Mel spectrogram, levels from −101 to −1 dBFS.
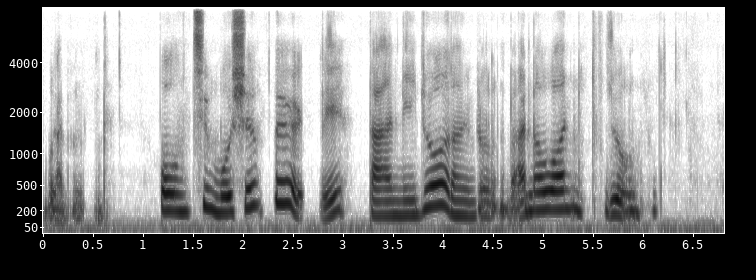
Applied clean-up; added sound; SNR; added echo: neural diffusion model UNIVERSE++.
